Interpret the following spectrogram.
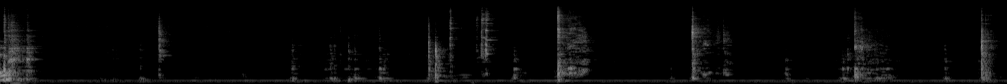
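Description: Metal tongs clicking and scraping against a stainless steel sauté pan as penne pasta is tossed, in about a dozen irregular clatters, over a low steady hum.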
